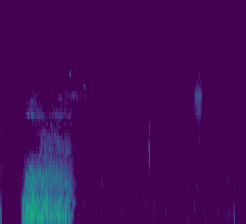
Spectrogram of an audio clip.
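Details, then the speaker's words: Obstructive sleep apnea in a sleeping man: a silent breathing pause while his chest and abdomen rock against a closed throat, then arousal, the airway opens, and loud snoring resumes. "the apnea you're witnessing an apnea right here and notice that he's trying to take a breath and it's unable to for a while until he finally has an arousal his airway opens up and you hear the snoring sound"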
